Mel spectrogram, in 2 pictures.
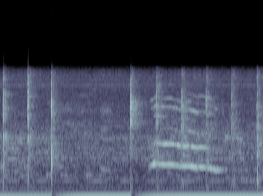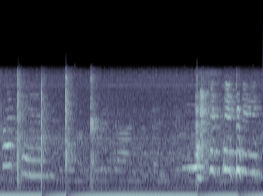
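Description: A baby clapping his hands, a skill he has only just learned: about a dozen light, uneven claps, with short vocal sounds in between.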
